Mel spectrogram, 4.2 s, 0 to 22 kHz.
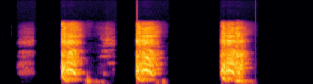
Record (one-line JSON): {"three_cough_length": "4.2 s", "three_cough_amplitude": 32767, "three_cough_signal_mean_std_ratio": 0.39, "survey_phase": "alpha (2021-03-01 to 2021-08-12)", "age": "45-64", "gender": "Male", "wearing_mask": "No", "symptom_none": true, "smoker_status": "Current smoker (1 to 10 cigarettes per day)", "respiratory_condition_asthma": false, "respiratory_condition_other": false, "recruitment_source": "REACT", "submission_delay": "7 days", "covid_test_result": "Negative", "covid_test_method": "RT-qPCR"}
